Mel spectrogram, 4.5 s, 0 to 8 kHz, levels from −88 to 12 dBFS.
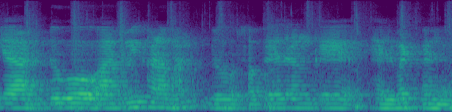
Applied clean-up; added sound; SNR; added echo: none; Tools; 15 dB; reverberation time 0.8 s.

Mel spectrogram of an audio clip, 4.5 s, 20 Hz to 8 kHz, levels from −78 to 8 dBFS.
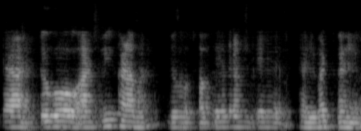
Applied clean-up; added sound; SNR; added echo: neural mask model DeepFilterNet 3.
